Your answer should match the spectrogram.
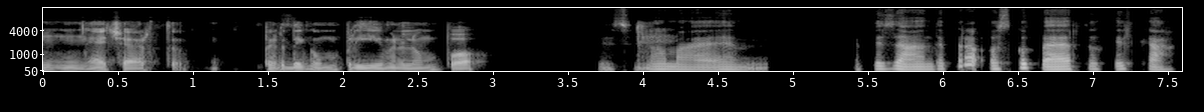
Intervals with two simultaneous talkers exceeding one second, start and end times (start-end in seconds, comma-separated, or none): none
